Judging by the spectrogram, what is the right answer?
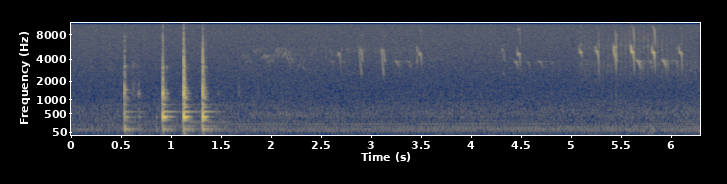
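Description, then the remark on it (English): A wild lone male bird, perched in a tree about 30 yards from a net, gives four loud, sharp calls in quick succession, followed by faint, high twittering chirps over a low steady rumble. “That was a wild bird.”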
